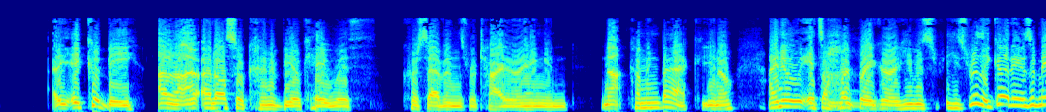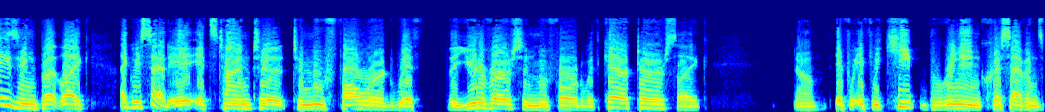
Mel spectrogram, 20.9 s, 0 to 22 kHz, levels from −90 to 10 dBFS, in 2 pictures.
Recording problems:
distortion; heavy; 13% of the sound clipped
garbled, watery; slightly; nothing above 11 kHz

